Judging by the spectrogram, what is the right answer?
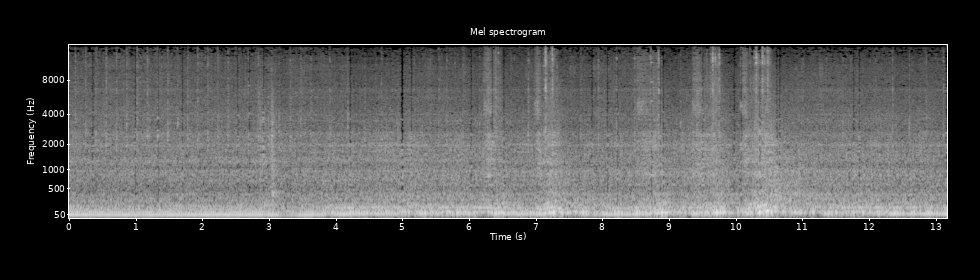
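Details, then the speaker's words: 1986 GMC with small-block 400 V8 and Edelbrock carburetor: deep, loud rumble with puffing, ragged pulses rising and falling with throttle; new exhaust not yet welded together leaks at joints, causing some smoke. "there's a lot of exhaust leaks in it people that's why it's smoking up a little bit that's coming up it's got new exhaust but it needs welded together"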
